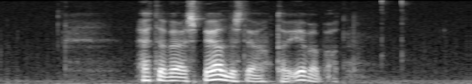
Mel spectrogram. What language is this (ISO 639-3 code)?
fao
